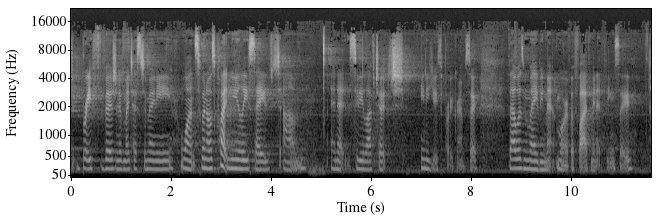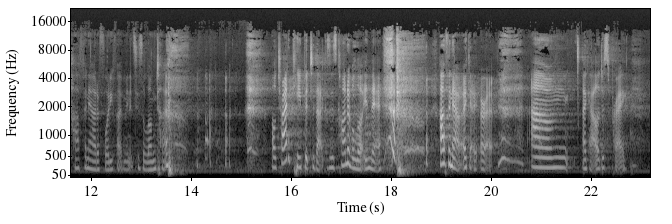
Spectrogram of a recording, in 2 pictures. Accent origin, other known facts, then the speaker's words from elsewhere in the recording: Melbourne, Victoria, Australia; I was born and raised in Melbourne. I grew up in Wantirna.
